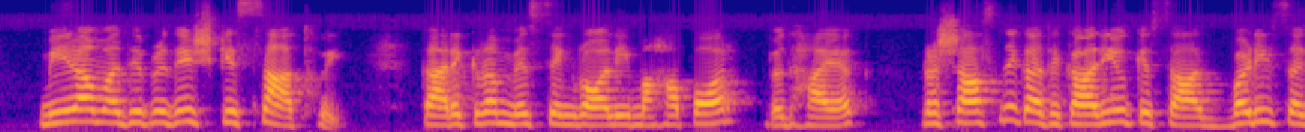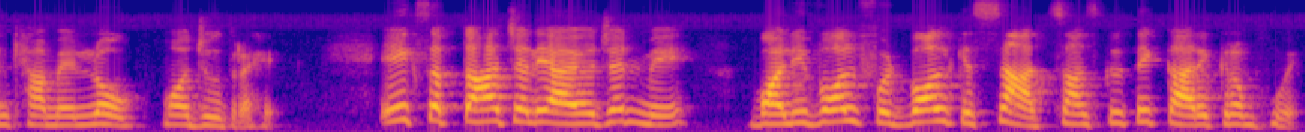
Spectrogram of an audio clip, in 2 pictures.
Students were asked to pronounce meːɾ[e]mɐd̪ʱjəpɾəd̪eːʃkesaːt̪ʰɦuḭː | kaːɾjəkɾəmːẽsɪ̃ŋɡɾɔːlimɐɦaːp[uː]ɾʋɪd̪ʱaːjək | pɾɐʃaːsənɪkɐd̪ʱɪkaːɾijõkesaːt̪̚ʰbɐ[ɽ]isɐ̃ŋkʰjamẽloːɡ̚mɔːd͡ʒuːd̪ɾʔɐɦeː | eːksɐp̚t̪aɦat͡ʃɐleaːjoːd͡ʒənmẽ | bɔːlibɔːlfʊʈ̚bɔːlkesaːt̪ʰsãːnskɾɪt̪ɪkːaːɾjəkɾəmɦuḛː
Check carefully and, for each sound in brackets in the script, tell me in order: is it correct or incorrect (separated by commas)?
incorrect, incorrect, correct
